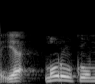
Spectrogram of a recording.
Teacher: اختلس ضمة الراء بمعنى أتى بها سريعة مقصورة الزمن · Term: الاختلاس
